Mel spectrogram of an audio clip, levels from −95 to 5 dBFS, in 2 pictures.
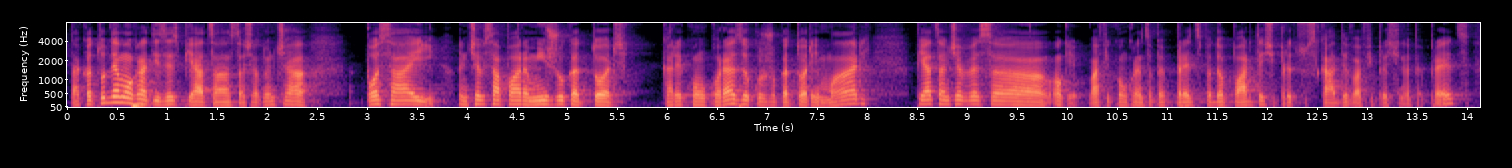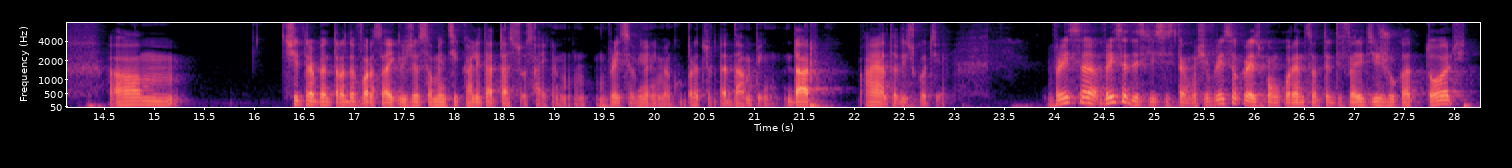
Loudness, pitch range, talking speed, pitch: -22 LUFS, 110-140 Hz, 170 wpm, 120 Hz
